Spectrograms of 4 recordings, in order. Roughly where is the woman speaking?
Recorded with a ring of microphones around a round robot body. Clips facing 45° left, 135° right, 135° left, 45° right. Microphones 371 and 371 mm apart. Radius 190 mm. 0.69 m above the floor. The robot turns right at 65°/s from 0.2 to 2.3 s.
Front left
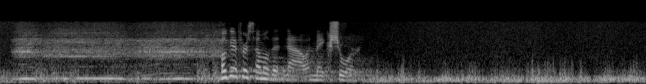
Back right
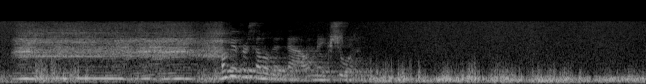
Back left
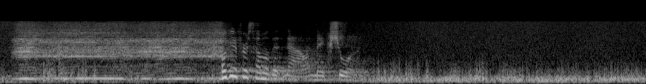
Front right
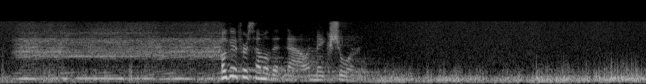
Ahead.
